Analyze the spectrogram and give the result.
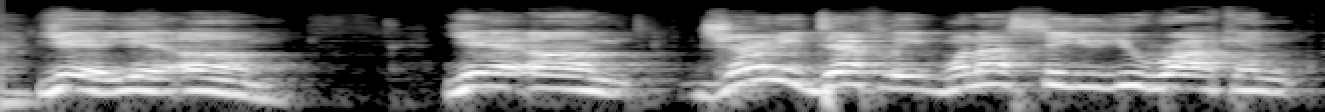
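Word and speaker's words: Jurnee: to ask you journey I thought your name was Journey like spelled like Journey take a journey across the street across the world but your name is spell is it spelled the same with the Facebook type it is not it's spelled j u r NE e e yeah J that's what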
